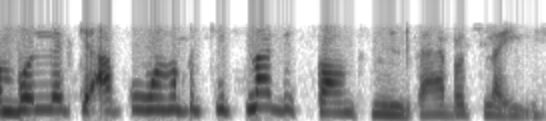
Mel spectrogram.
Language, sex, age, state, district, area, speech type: Hindi, female, 18-30, Bihar, Muzaffarpur, rural, conversation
